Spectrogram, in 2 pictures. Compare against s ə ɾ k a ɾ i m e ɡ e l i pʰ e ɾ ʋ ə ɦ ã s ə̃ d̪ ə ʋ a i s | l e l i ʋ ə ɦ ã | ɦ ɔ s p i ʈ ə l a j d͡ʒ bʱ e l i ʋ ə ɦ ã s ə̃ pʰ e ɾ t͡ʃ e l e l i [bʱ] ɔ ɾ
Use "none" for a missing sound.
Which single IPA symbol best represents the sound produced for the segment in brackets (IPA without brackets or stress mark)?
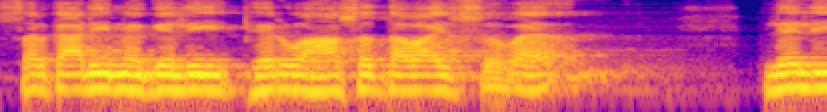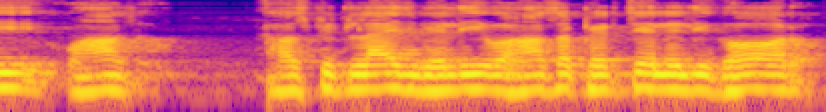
ɡʱ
